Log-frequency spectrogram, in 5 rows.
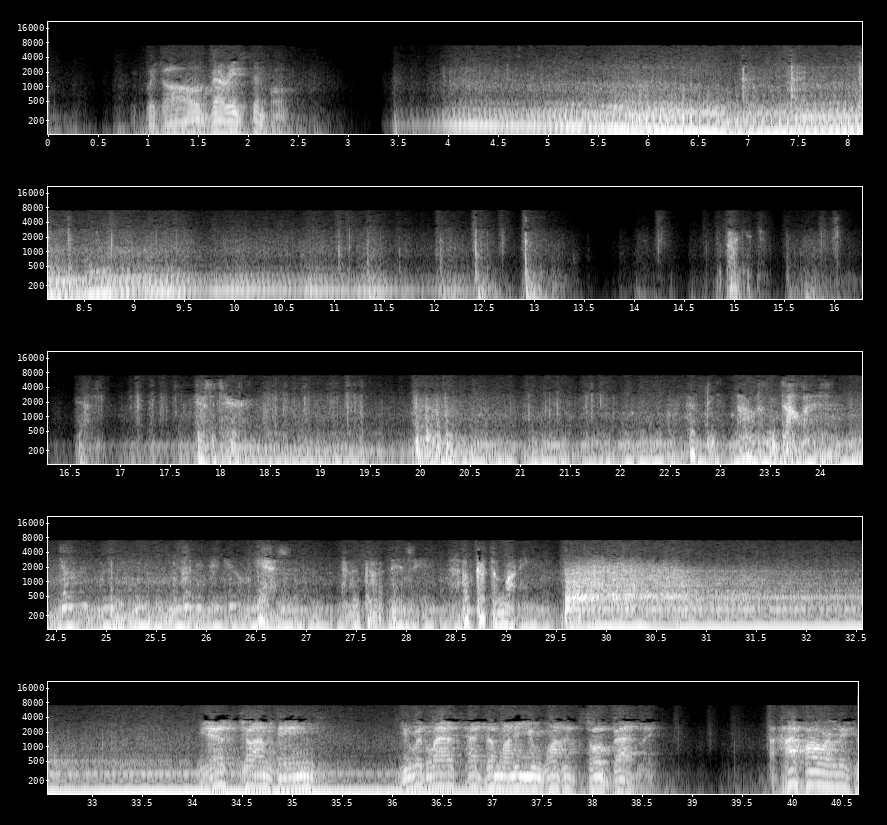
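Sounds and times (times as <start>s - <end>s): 
speech: 1.1s - 2.5s
car driving past slowly with engine sputtering: 3.5s - 12.9s, 16.6s - 38.7s.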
